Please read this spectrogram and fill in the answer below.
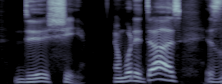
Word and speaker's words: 듯이: It's pronounced 듯이.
